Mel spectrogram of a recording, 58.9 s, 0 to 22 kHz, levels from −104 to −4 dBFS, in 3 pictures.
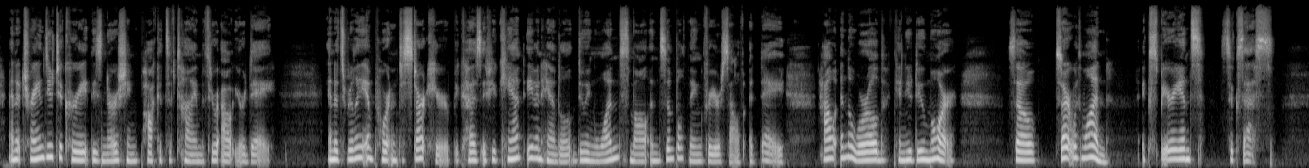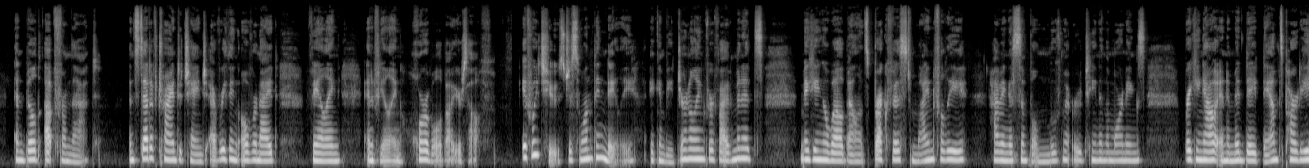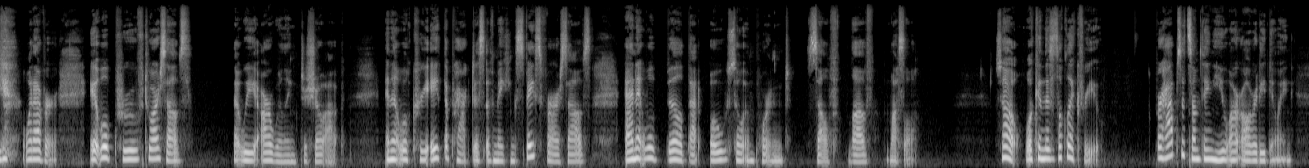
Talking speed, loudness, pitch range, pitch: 155 wpm, -29 LUFS, 180-220 Hz, 200 Hz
